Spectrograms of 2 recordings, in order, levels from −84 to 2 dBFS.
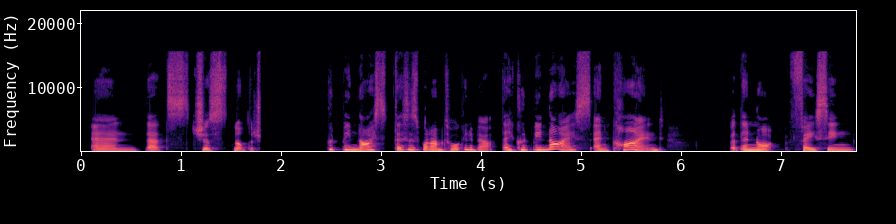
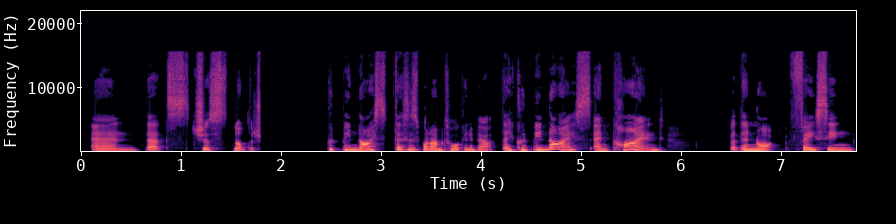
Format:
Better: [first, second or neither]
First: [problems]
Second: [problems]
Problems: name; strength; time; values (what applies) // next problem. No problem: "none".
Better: neither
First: audio cutting out; at 2 s for 0.5 s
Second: audio cutting out; at 2 s for 0.5 s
